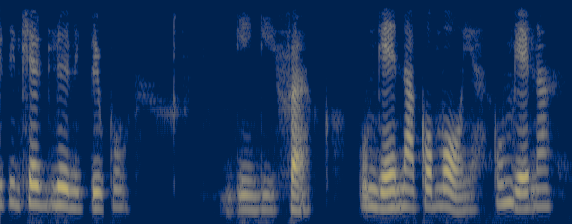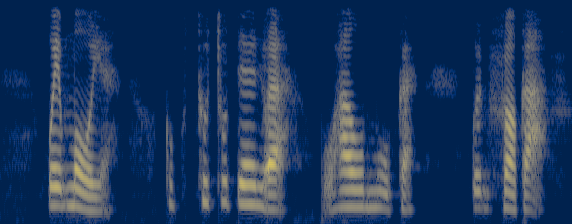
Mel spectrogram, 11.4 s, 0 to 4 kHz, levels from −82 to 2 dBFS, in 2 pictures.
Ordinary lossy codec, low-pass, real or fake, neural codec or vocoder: none; 3.6 kHz; fake; codec, 16 kHz, 0.5 kbps, X-Codec, HuBERT features, trained on LibriSpeech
